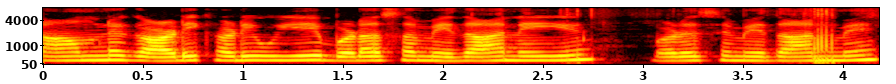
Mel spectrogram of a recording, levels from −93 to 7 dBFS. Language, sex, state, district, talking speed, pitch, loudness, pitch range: Hindi, female, Maharashtra, Chandrapur, 215 wpm, 220 Hz, -19 LUFS, 210-230 Hz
